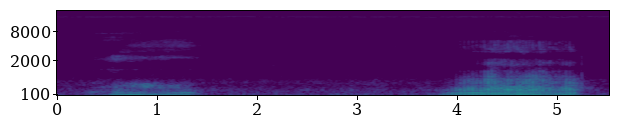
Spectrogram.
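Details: Sleeping St. Bernard puppy snoring, with two drawn-out, low, grating breaths roughly three seconds apart, the later one stronger, separated by near silence.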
